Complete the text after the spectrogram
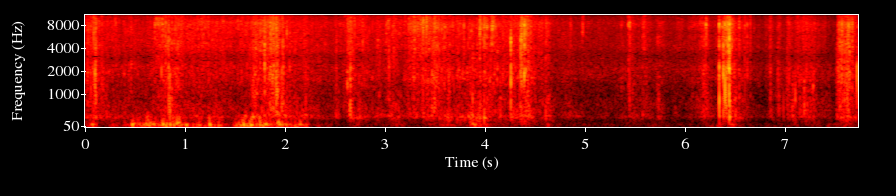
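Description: Dry grass and leaves rustle and brush close by.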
